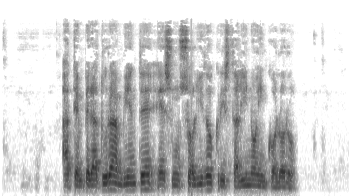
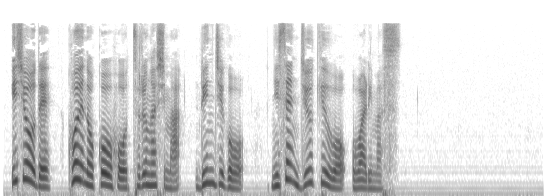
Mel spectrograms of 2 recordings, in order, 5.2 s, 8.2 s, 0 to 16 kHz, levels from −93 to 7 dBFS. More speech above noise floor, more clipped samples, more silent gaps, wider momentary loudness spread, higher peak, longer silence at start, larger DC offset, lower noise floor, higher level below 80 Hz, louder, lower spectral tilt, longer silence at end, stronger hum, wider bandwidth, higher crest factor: first, 49 dB vs 39 dB; neither; neither; second, 6 LU vs 14 LU; first, -2 dBFS vs -8 dBFS; first, 0.95 s vs 0.2 s; neither; about the same, -68 dBFS vs -65 dBFS; second, -66 dBFS vs -56 dBFS; first, -19 LUFS vs -26 LUFS; about the same, -4 dB/octave vs -5 dB/octave; second, 0.8 s vs 2.2 s; second, none vs 50 Hz at -50 dBFS; about the same, 11 kHz vs 10.5 kHz; about the same, 18 dB vs 18 dB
